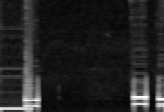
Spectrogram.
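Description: A steady telephone dial tone gives way to three short touch-tone dialing beeps, one right after the tone and two more after a pause, each a bright two-pitch chirp with no voices.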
